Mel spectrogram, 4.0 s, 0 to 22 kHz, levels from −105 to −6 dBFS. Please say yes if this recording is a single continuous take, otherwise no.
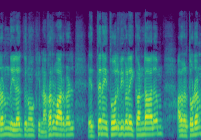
yes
